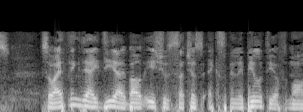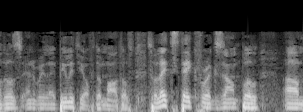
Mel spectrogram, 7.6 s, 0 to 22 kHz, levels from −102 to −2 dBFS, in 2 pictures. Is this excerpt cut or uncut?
cut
